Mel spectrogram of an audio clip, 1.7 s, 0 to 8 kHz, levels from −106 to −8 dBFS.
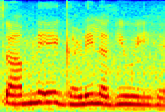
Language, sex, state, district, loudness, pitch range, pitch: Hindi, female, Bihar, Madhepura, -13 LUFS, 215-240 Hz, 225 Hz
